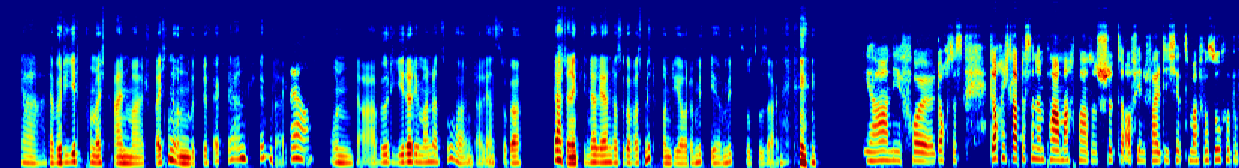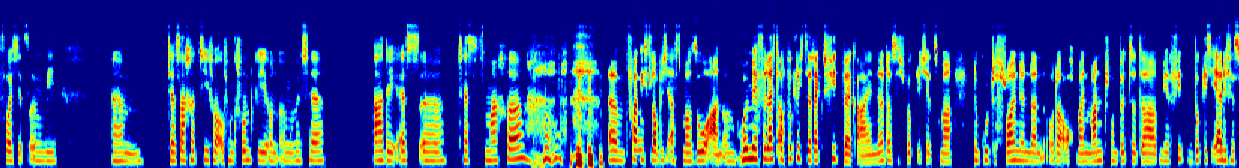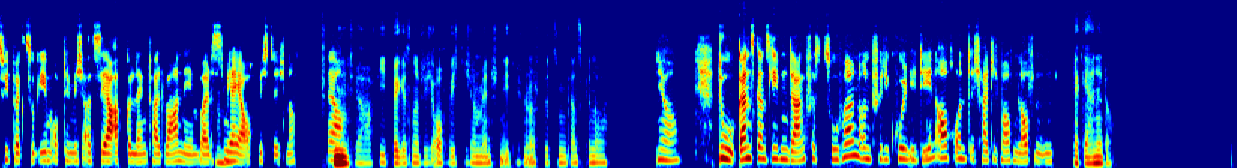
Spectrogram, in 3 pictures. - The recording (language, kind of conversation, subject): German, advice, Wie kann ich in Gesprächen aktiver zuhören und im Moment präsent bleiben?
- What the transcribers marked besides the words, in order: distorted speech; other background noise; giggle; laugh; giggle; static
